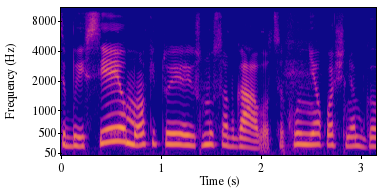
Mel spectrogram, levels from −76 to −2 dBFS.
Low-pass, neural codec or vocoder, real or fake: 9.9 kHz; none; real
